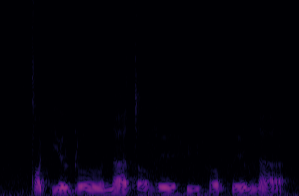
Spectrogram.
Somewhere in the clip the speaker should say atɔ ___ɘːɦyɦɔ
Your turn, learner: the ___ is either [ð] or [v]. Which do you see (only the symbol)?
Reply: v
